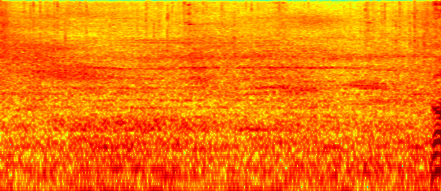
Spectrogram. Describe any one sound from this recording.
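A magical energy orb hums and swirls with a low, steady rumble.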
